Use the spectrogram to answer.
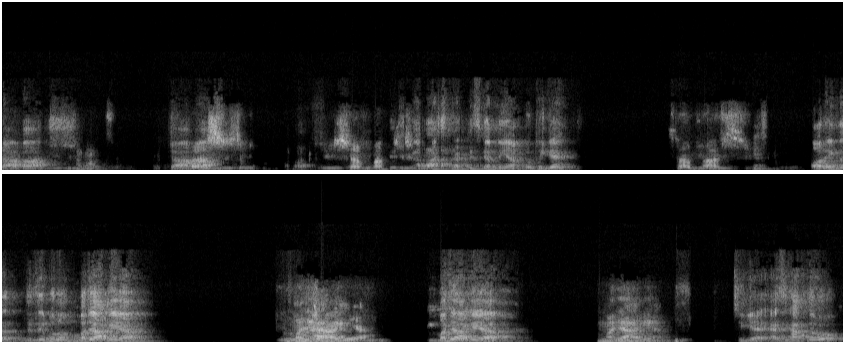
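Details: Adult male speaker; fluent speech.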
